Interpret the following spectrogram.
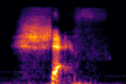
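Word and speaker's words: chef: में, उसे कहते हैं शेफ. ये बहुत आसान है प्रोनाउंसिएशन. ये वर्ड भले ही सी से शुरू होता है, पर इसकी प्रोनाउंसिएशन शुरू होती है श से. इट इज शेफ.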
